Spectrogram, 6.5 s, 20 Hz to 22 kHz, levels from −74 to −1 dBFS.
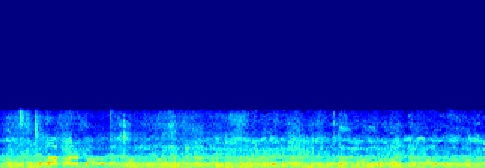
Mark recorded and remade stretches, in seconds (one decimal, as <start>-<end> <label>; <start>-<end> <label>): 0.0-3.3 remade; 3.3-6.5 recorded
